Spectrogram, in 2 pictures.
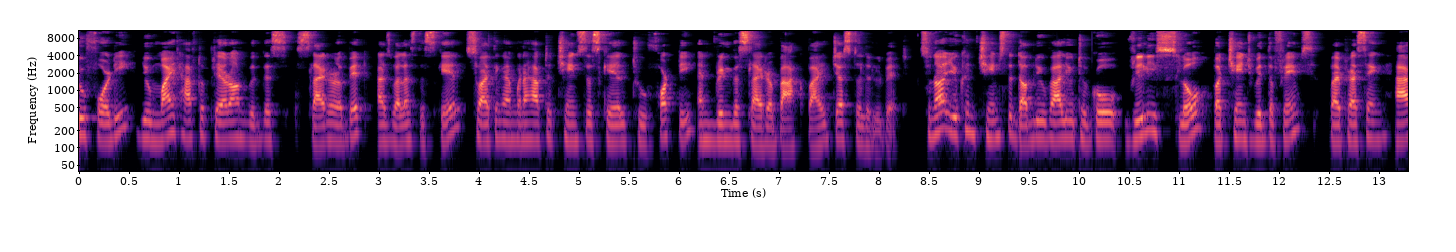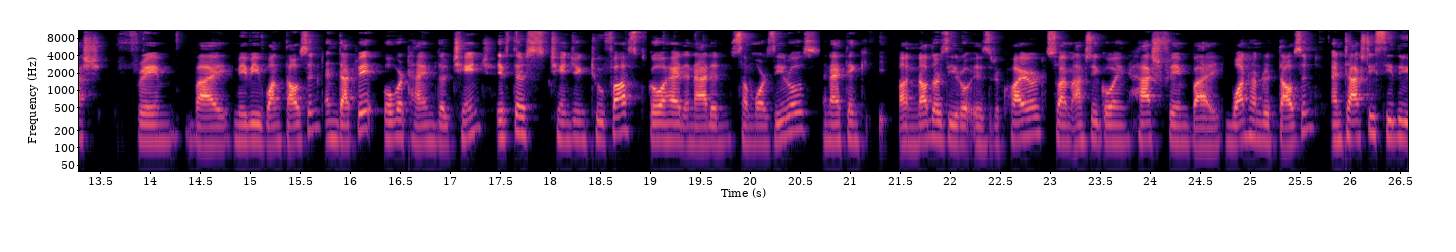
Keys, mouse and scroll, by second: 2.0 click, 3.8 ctrl+z, 4.5-6.9 drag, 7.4-8.3 middle drag, 8.3-8.9 scroll up 2, 8.9-15.6 drag, 14.8 0, 15.7 space, 17.3 space, 17.4 Right, 18.9 click, 18.9 0, 20.6 space, 21.8-22.9 drag, 23.3-25.7 drag.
